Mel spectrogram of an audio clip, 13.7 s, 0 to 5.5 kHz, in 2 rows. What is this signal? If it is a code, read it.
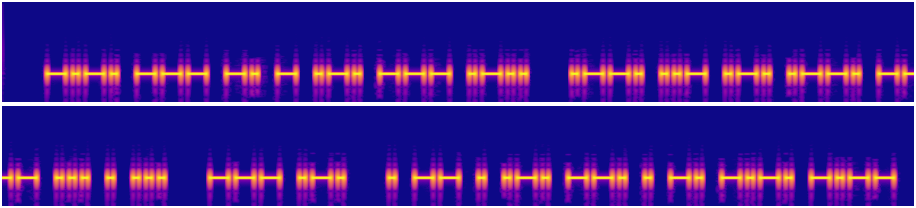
Morse code, heard as a keyed tone, about 25 wpm, 600 Hz. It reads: CONTROL PURPOSES OR EMERGENCY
